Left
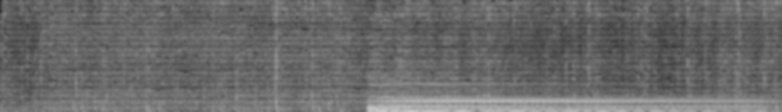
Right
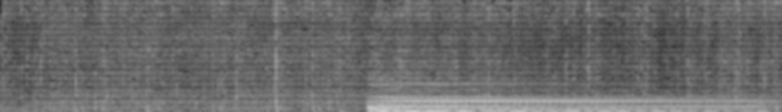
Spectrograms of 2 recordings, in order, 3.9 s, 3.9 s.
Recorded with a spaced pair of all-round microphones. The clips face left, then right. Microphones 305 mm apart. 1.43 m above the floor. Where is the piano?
25° left (ahead or behind), 2 m.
